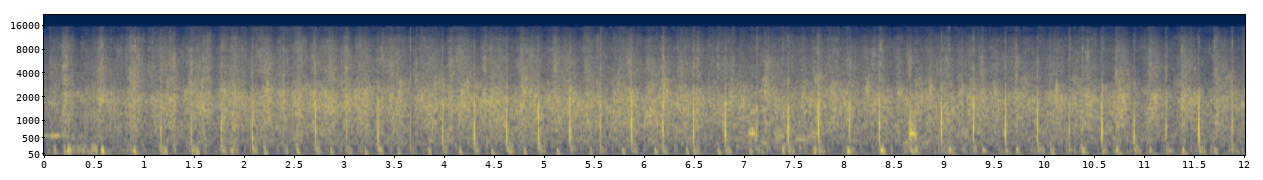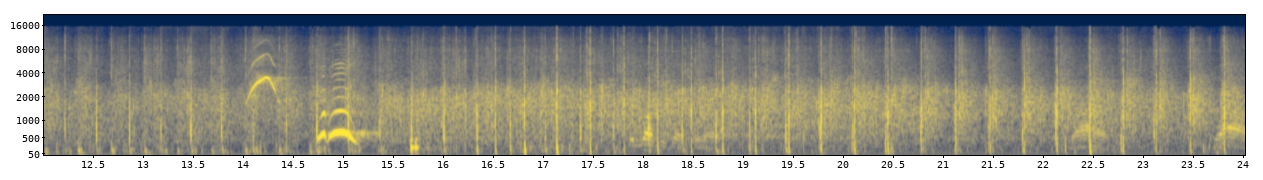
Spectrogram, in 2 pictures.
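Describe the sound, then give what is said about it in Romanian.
Applause from a church audience at a pastors' ordination service: many hands clap steadily and evenly for the whole stretch, loud and continuous, with a brief swell partway through. “So I would like us all not just to clap our hands. Aș vrea nu numai să aplaudăm, but to stand and honor her.”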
